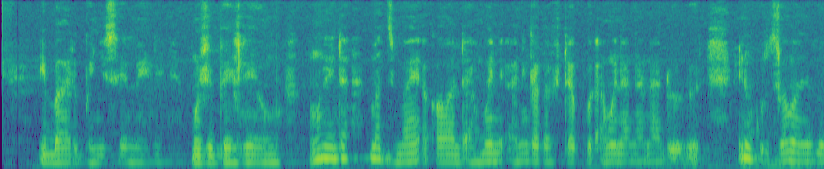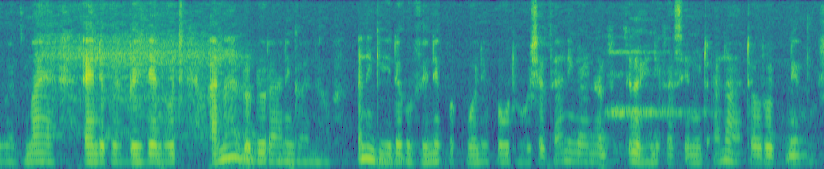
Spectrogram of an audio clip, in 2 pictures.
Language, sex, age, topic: Ndau, female, 18-24, health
